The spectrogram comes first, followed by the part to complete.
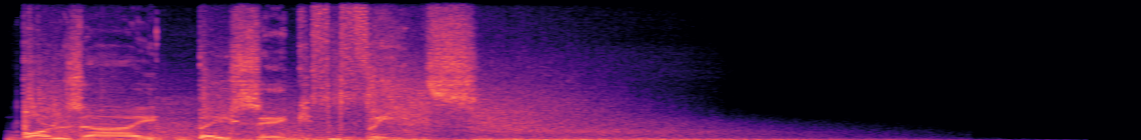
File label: basic beats liner; bonzai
